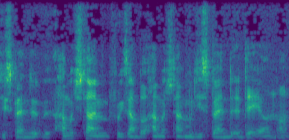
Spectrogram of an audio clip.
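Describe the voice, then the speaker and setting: He has a British accent. He talks at a moderate speed. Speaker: English teacher. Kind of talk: podcast interview questions.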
